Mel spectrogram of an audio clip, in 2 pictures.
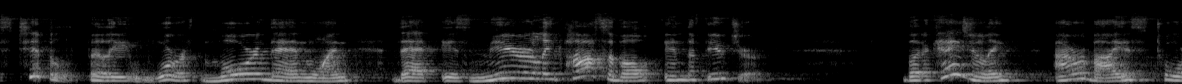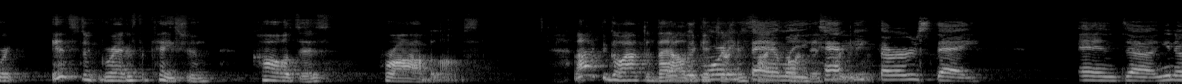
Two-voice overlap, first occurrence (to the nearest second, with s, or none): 18 s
